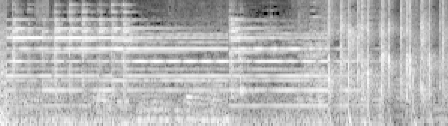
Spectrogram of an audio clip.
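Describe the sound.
A metal bell is struck repeatedly with a hammer, each clang ringing out with long, sustained overtones. The strikes come close and loud, with voices murmuring in the background.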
